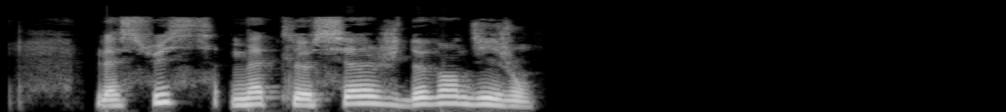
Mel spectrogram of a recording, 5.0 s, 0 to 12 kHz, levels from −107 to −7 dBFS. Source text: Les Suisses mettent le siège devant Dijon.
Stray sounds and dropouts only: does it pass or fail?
pass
